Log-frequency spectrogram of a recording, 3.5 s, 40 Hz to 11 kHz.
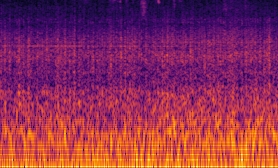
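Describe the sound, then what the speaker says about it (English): An Mi-24 helicopter flying close by, heard as a loud, continuous, dense rotor and engine roar with no letup, as if from aboard another aircraft nearby. "Mi-24 is moving into position off my rear left side"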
